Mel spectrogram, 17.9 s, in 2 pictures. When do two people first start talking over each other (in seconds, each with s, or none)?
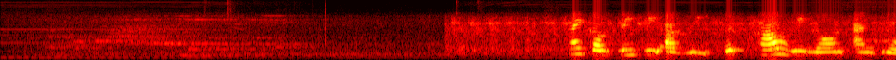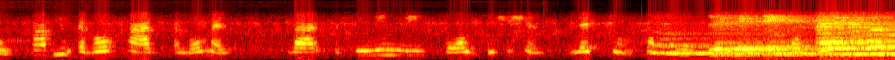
15.4 s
